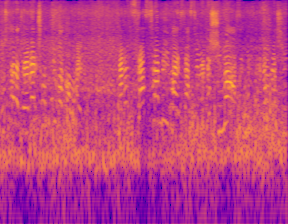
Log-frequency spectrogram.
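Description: A person's voice talking over steady low background noise.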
